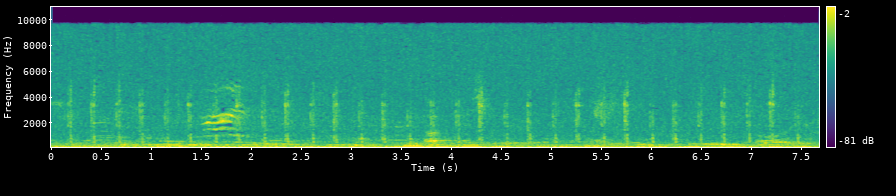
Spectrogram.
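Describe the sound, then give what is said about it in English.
A clock ticks steadily, quickly and clearly, with evenly spaced ticks running the whole time over a low, constant background hum. “You see, as I set that clock,”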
